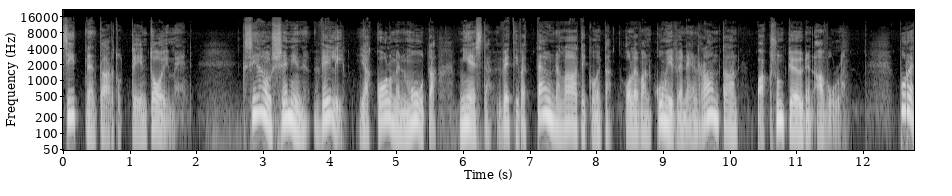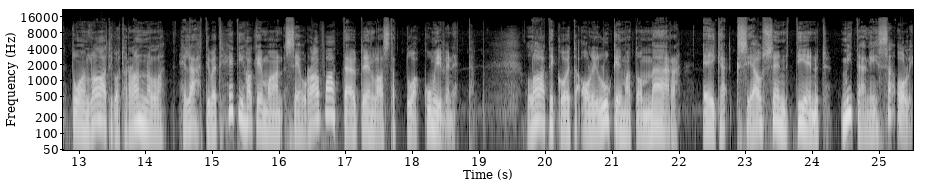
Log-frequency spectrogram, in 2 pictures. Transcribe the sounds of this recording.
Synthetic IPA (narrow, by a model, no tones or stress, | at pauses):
sit̪ːe̞nt̪ɑ̰rt̪ut̪ːiːnt̪o̞imeːn | ksiɑwʃeninʋe̞lḭ | jɑ̰ko̞lme̞nmuːt̪ɑ̰ | miest̪æʋe̞t̪iʋæ̰t̪ːæynːælɑːt̪iko̞̰jt̪ɑ | ʔo̞le̞ʋɑŋkumiʋḛnḛːnrɑnt̪ɑːn | pɑ̰ksuŋkøydḛnʔɑ̰ʋṵlːɑ | puɾe̞t̪ːuɑnlɑːt̪iko̞t̪rɑnːɑlːɑ | he̞læht̪iʋæt̪he̞t̪iɦɑke̞mɑːnse̞urɑːʋɑːt̪æyt̪eːnlɑst̪ɑt̪ːuɑkumiʋe̞̰nḛt̪ːæ̥ | lɑːt̪iko̞jt̪ɑ̰ʔo̞lilukemɑt̪o̞mːæːɾæ | eikæksiɑossent̪ienːyt̪ | mit̪æ̰niːsːæʔo̰lḭ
